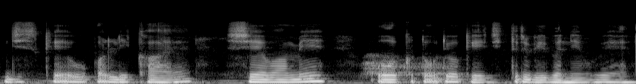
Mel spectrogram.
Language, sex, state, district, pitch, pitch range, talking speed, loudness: Hindi, male, Uttar Pradesh, Saharanpur, 110 Hz, 100-115 Hz, 130 wpm, -16 LUFS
